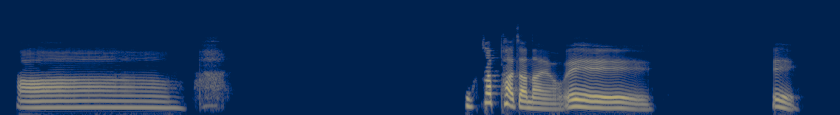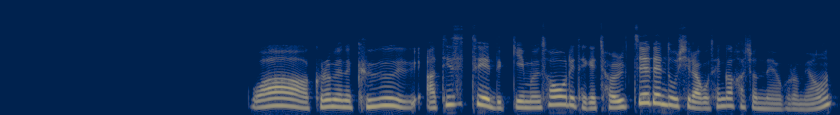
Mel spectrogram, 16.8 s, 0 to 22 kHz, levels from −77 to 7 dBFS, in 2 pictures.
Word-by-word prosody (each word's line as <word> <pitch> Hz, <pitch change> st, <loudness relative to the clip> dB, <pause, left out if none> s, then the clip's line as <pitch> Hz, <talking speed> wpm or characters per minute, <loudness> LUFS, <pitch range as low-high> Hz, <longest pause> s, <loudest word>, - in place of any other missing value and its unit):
아. 185 Hz, -1 st, -2 dB, 2.8 s
복잡하잖아요. 195 Hz, -, +4 dB
예예예. 170 Hz, -9 st, +4 dB, 1.2 s
예. -, -, -2 dB, 2.9 s
와 210 Hz, -2 st, +2 dB
그러면은 200 Hz, 0 st, -1 dB
그 215 Hz, -3 st, -1 dB
아티스트의 255 Hz, -, 0 dB
느낌은 180 Hz, +1 st, -4 dB
서울이 260 Hz, +3 st, +1 dB
되게 165 Hz, -7 st, -6 dB
절제된 215 Hz, -, 0 dB
도시라고 215 Hz, -9 st, -1 dB
생각하셨네요 175 Hz, -8 st, -7 dB
그러면. 145 Hz, -, -7 dB
190 Hz, 165 characters per minute, -24 LUFS, 170-220 Hz, 2.9 s, 복잡하잖아요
